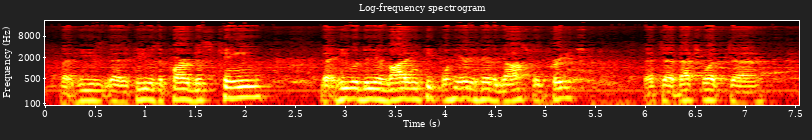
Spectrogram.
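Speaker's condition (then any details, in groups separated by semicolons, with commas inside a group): No condition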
